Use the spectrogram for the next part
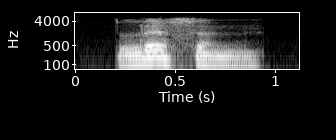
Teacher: é o caso do Listen por exemplo onde a gente não diz o t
